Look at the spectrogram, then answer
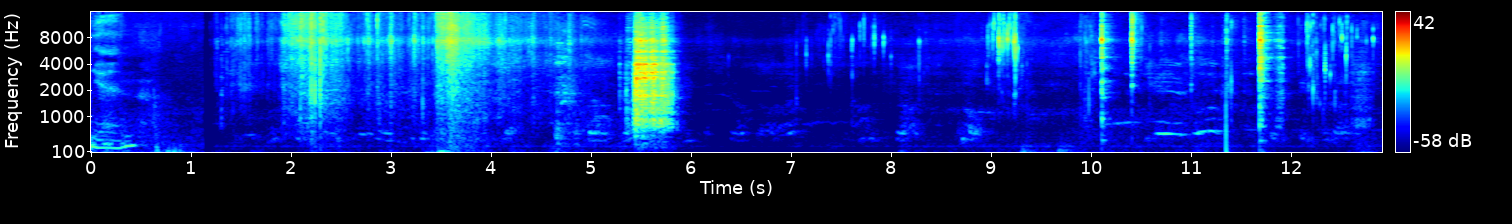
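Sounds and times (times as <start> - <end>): plastic rustling: 1.2 - 5.8
bowl clattering: 5.3 - 5.9.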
